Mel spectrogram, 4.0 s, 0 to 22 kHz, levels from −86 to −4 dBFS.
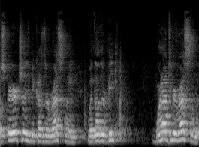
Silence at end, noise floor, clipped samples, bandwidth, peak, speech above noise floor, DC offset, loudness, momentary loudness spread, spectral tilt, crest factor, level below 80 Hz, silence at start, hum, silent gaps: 0 s; -61 dBFS; under 0.1%; 15.5 kHz; -10 dBFS; 34 dB; under 0.1%; -28 LUFS; 11 LU; -5.5 dB/octave; 18 dB; -88 dBFS; 0 s; none; none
